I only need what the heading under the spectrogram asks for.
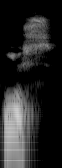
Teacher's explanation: there's no vibration it's just a s sound like stars and sleep s use so again use with a vibration is the verb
